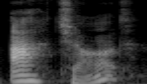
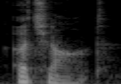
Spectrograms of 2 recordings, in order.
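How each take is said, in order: First: The word 'a' is said fully and stressed. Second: The word 'a' is reduced and unstressed. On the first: The speaker calls it wrong. "Instead of" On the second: The speaker calls it right. "we say"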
